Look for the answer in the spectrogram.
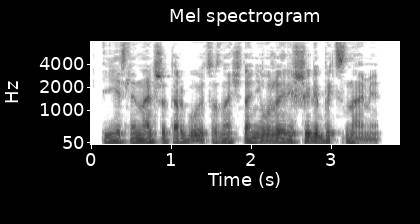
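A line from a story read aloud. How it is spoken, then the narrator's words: Whispered into ear. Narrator (Russian): прошептал на ухо Андрею Яким Тиун Александра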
